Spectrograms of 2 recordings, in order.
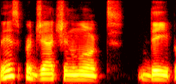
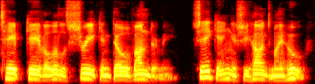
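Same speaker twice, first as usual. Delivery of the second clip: ordinary delivery, nothing marked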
